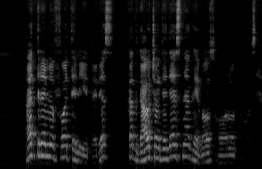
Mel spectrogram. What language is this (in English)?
Lithuanian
